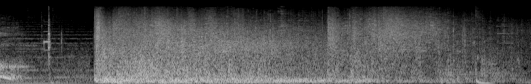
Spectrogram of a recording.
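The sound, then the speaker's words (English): Bombs exploding around an apartment complex: a sudden loud blast breaks in after a brief lead-in, then gives way to a sustained roaring rumble with shattering debris, and another burst follows midway through as the din slowly subsides. “Kimberly, for reasons that are far too complicated to explain, plants a series of bombs around the Melrose Place apartments”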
